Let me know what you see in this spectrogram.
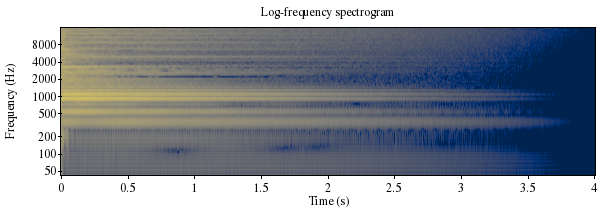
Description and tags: Sampling of my electro acoustic guitar Sherwood SH887 three octaves and five velocity levels
guitar, acoustic, multisample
